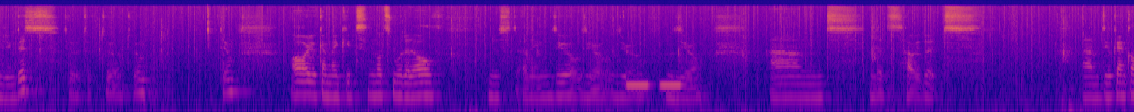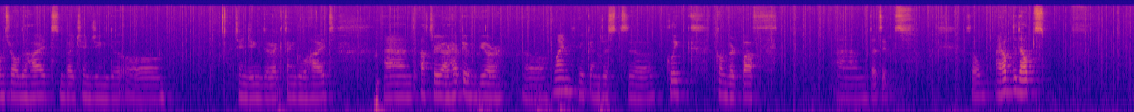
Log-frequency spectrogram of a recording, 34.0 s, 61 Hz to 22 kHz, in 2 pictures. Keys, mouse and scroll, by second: 0.3 click, 0.6-2.5 typing, 1.0 click, 2.0 click, 3.1 click, 4.9 click, 6.0 KP_0, 6.0 KP_0, 6.4 click, 6.8 KP_0, 6.8 KP_0, 7.3 click, 7.6 click, 7.9 KP_0, 8.0 KP_0, 8.5 click, 8.8 click, 9.1 KP_0, 9.1 KP_0, 9.7 click, 10.1 KP_0, 10.1 KP_0, 13.0-15.8 drag, 16.8-21.5 drag, 28.5 click, 29.5 click, 32.8 click, 33.9 click.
